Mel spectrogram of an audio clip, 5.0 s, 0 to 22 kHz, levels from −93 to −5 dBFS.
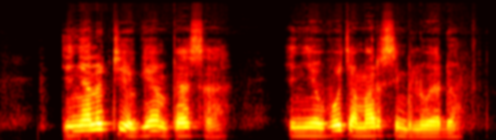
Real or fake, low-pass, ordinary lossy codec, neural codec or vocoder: real; 19.8 kHz; Opus, 24 kbps; none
